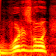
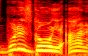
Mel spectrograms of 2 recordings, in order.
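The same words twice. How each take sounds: First: Dad's startled high-pitched call; mock-alarmed dad, much higher. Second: Mom's startled high-pitched question; mock-alarmed mom, much higher. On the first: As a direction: imitate a dad shouting in alarm. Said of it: "My dad's like". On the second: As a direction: imitate mom asking in alarm. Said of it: "she's like".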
